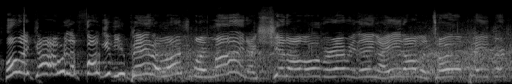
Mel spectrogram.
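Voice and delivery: a needy dog losing it; dog greeting owner in a frenzy; frantic dog. Acted. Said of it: "they're like".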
